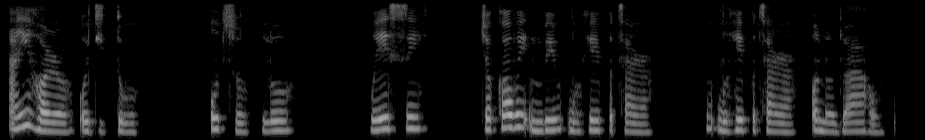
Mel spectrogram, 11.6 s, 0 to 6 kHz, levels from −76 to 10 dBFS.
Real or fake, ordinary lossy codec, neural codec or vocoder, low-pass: real; none; none; 5.4 kHz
